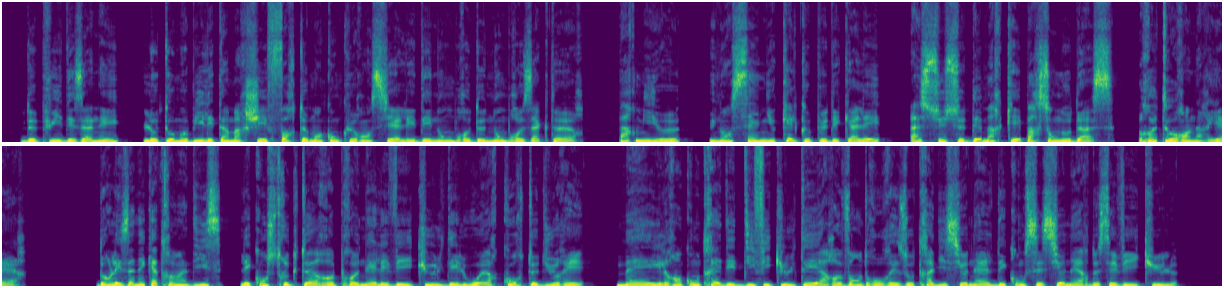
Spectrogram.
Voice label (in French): FR corporate journalistique sympa narration voix sèche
